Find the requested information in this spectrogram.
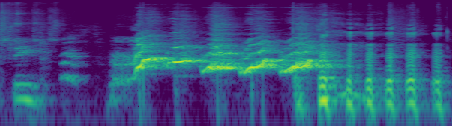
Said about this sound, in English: I'm like, why is the dog crying? No, go out.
